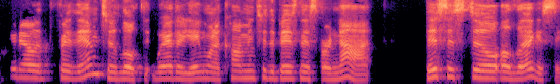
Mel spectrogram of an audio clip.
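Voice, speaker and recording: Ordinary pitch variation runs through this woman's fairly quick speech. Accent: slight Philadelphia. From Philadelphia. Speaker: podcast host. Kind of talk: casual interview chat.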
